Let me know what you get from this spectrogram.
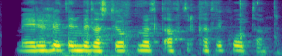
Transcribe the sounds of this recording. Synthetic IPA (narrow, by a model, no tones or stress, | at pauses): meːjɾɪlʏːt̪ɪnvɪt̪last̪jowɾ̥t̪mœl̥t̪aft̪ʏɾ̥kʰat̪lɪkʰɔːt̪an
